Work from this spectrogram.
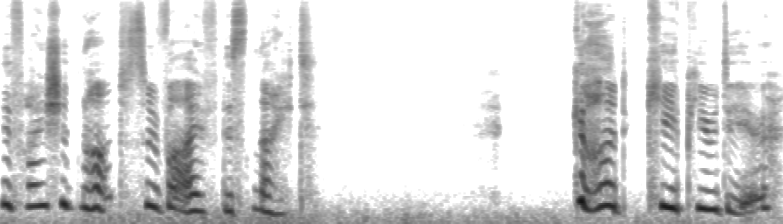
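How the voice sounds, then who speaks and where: A woman playing a frightened, despairing young gentlewoman in an audio drama, moving between breathy whispers and tearful cries. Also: high voice, extremely slow, exaggerated voice. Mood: tearful resignation.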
